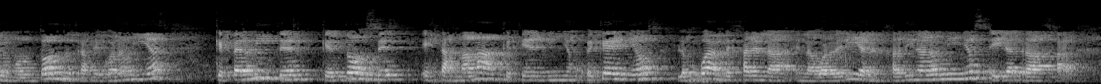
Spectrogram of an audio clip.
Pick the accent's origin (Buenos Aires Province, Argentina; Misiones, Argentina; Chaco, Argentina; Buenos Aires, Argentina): Misiones, Argentina; en donde yo soy de Misiones.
